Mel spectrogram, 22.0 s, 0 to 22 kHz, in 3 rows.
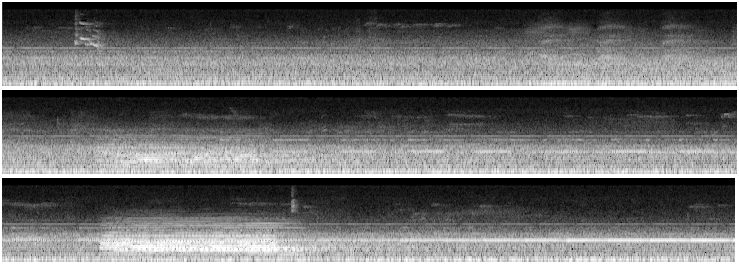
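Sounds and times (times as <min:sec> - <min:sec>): low rumble of train: 0:00.0 - 0:22.0
train air horn blast: 0:08.2 - 0:10.6, 0:15.6 - 0:18.4.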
